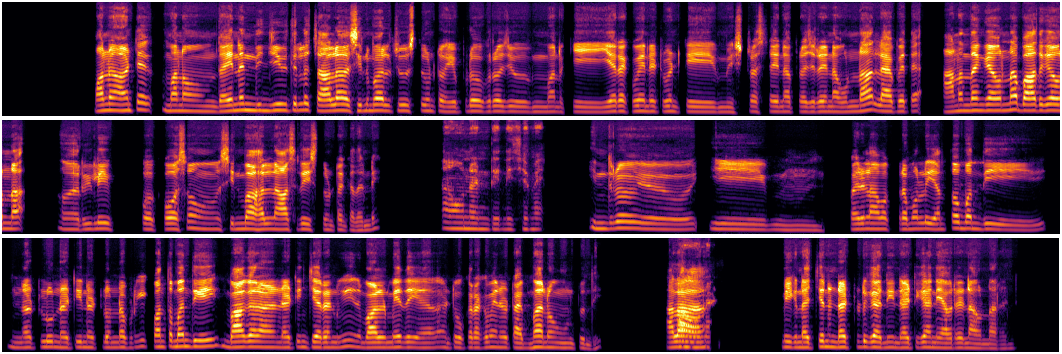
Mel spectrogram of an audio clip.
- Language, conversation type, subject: Telugu, podcast, మీకు ఇష్టమైన నటుడు లేదా నటి గురించి మీరు మాట్లాడగలరా?
- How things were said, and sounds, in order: in English: "స్ట్రెస్"; in English: "రిలీఫ్"; in English: "సినిమా హాల్‌ని"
